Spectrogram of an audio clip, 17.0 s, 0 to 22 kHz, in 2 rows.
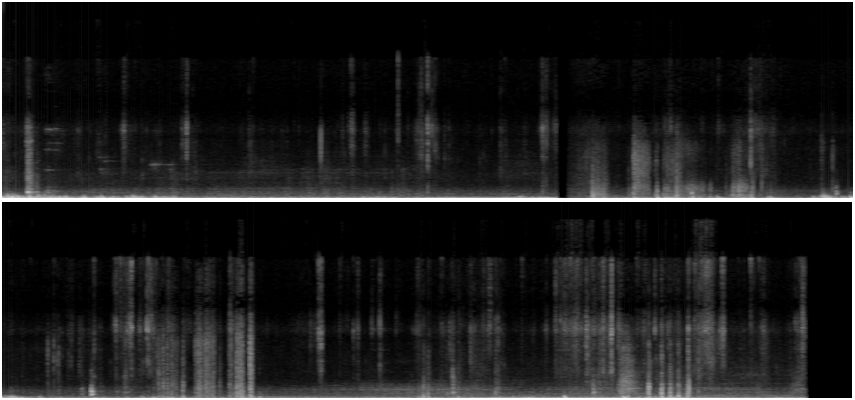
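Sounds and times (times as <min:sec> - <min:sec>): car engine humming: 0:11.0 - 0:16.6.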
